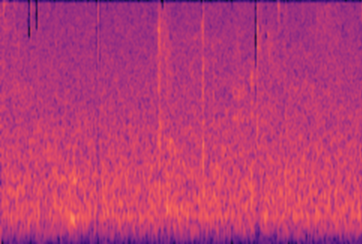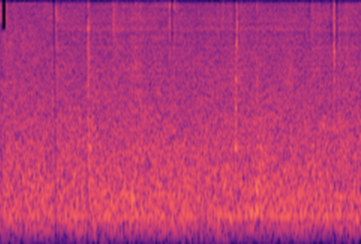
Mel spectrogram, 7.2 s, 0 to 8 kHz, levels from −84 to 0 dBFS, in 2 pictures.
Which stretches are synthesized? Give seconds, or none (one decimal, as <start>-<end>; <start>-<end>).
4.1-7.2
